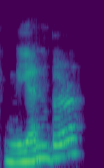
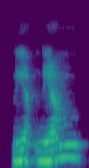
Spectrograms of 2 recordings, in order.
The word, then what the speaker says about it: Nienaber: So the other nominees were Ian Foster, Jacques Nienaber, Nianaba. – Yeah, it's Nina, but I can't admit, I was laughing at your pronunciation and absolutely bottled it myself.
